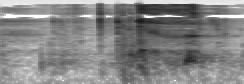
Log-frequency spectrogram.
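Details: A young child gives a single short, soft, pretend cough during pretend play, playing at a "Pak Haji" who coughs and must take medicine; an imitated voluntary cough.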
